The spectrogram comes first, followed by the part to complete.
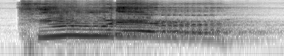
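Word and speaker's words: Führer: se hizo llamar Furer con dieres y cena. En alemán se pronuncia furer.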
